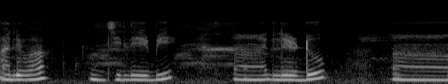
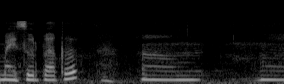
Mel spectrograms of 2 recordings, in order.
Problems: background sounds at intervals, low volume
